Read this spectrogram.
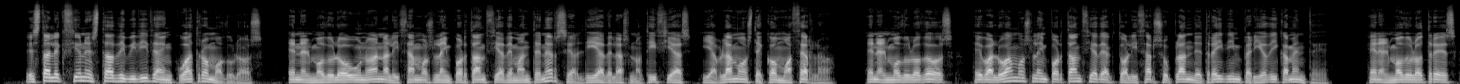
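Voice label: Spanish, male, e-learning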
